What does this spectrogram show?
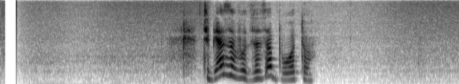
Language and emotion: Russian, positive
